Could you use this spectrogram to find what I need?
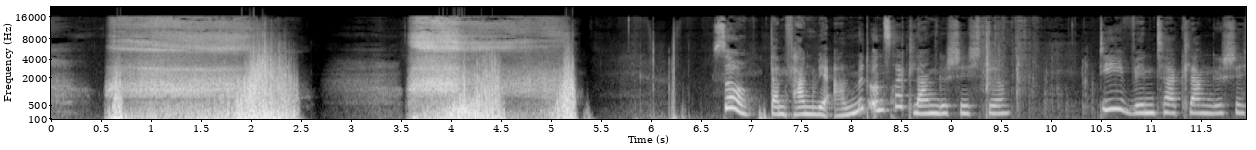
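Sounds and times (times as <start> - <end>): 
person blowing air through mouth to imitate wind: 0.6 - 2.6, 3.5 - 5.4
speech: 6.7 - 9.8, 10.5 - 11.9.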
